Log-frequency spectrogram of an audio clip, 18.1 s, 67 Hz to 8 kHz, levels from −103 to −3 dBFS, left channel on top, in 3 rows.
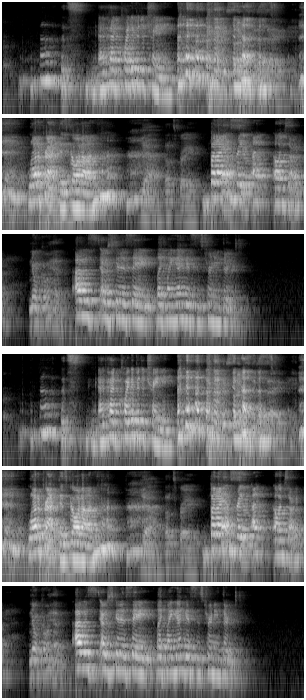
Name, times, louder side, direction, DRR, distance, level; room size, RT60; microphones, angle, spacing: voice 1, 0.7-4.2 4.6-5.3 5.9-9.1 10.0-11.2 11.4-12.0 13.5-16.8, right 2 dB, 90° right, -1 dB, 3.7 m, -27 dB
voice 2, 4.1-4.9 5.3-6.5 7.0-7.4 8.8-9.9 10.4-11.0 12.6-13.3, right 2 dB, 45° right, -4 dB, 3.9 m, -38 dB
15.5 x 13.5 x 2.2 m, 0.67 s
head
